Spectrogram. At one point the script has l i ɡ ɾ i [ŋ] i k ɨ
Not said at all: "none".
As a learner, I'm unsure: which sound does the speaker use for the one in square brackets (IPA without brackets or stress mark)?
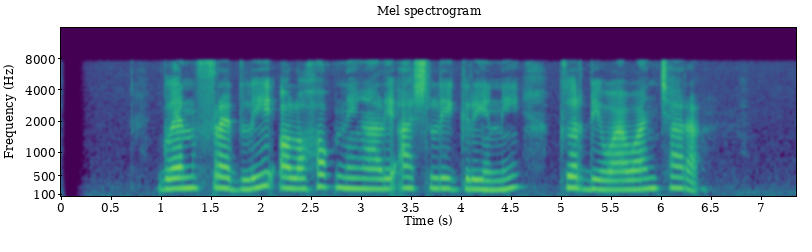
n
